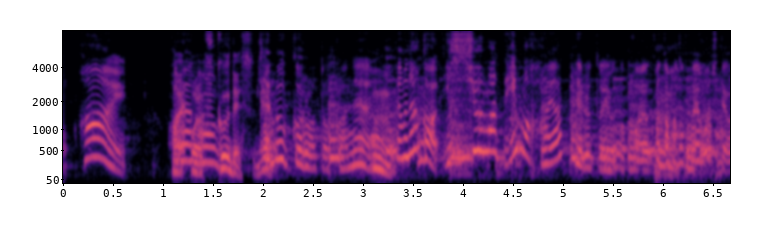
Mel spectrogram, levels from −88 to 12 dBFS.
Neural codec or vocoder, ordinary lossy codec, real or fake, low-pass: codec, 16 kHz, 16 kbps, FunCodec, trained on Chinese and English, 50 frames a second; none; fake; none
